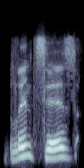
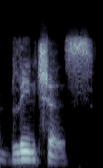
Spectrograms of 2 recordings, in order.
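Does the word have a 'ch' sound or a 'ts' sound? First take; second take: ts; ch. First: The middle consonant cluster sounds like 'ts'. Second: The middle consonant cluster sounds like 'ch'. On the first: This is how it is said outside Israel. "the way we say it elsewhere in the world" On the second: This is how it is said in Israel. "In Israel, blintzes are blinches"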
